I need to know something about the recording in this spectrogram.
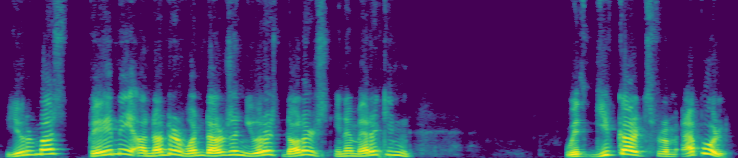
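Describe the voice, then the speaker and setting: Man doing a high-pitched, pleading phone-scam caller, insistent and clipped; a jokey livestream bit. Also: big pitch swings, unhurried, husky, narrow, tinny audio, full character voice. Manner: begging, insistent, clipped phrasing. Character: pushy male tech-support phone scammer, pleading.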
